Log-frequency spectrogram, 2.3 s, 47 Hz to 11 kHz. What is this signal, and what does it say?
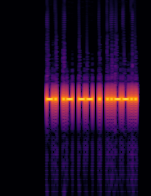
Morse code, heard as a keyed tone, about 54 wpm, spaced as for 47 wpm, 700 Hz. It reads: NAME?
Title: Speed-Racing Common QSO Phrases - 40wpm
